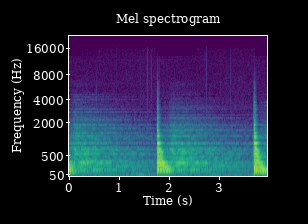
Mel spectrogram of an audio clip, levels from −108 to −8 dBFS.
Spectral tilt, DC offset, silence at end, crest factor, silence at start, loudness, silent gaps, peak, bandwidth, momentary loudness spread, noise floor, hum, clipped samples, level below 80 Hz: -10.5 dB/octave; under 0.1%; 0 s; 22 dB; 0 s; -30 LUFS; none; -8 dBFS; 4.9 kHz; 26 LU; -54 dBFS; none; under 0.1%; -58 dBFS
